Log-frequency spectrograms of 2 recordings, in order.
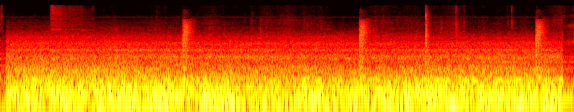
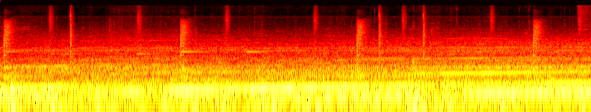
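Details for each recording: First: this clip i'm playing right now is after the wheel bearing has been replaced and you'll notice it is much quieter Second: Car driving and accelerating: steady low hum growing louder and rising slightly with speed, the telltale sign of a bad wheel bearing.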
